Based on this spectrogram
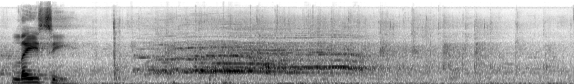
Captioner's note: audience claps and cheers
